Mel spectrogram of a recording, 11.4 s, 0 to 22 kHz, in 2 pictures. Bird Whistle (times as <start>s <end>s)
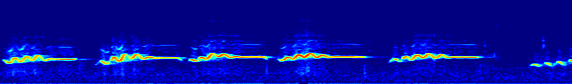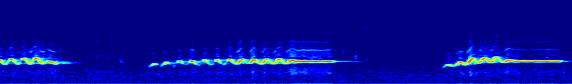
10.2s 11.4s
